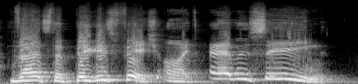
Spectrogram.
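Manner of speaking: high, loud, slow awestruck groan; awed groan. A narrator's reading. Jonah seeing the huge fish, groaning in awe. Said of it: "groaned Jonah".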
